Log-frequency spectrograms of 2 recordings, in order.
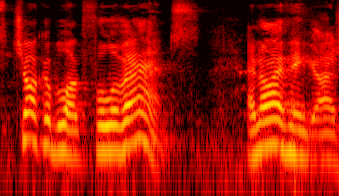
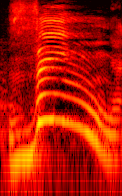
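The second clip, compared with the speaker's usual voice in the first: punchline zing; 9 semitones higher than usual. Acted. Punchline sting.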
